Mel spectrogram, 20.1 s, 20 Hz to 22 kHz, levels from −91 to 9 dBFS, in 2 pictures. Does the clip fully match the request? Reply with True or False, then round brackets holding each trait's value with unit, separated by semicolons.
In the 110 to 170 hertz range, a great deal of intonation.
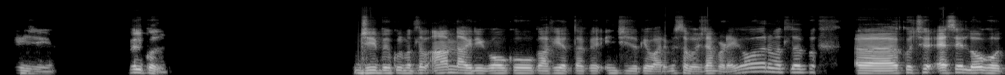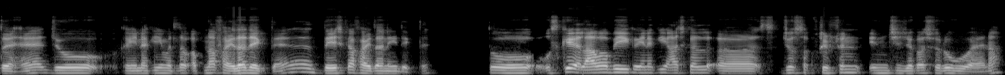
False (140 Hz; 2.8 semitones)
